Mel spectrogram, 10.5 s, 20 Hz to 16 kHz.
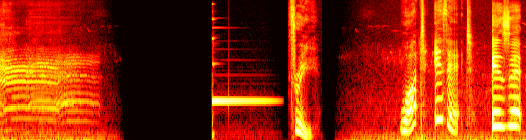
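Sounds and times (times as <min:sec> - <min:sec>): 
sheep giving a long wavering bleat: 0:00.0 - 0:02.0
bright bell-like ding: 0:04.2 - 0:05.6
speech: 0:05.9 - 0:06.4, 0:08.0 - 0:09.5, 0:10.1 - 0:10.5.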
